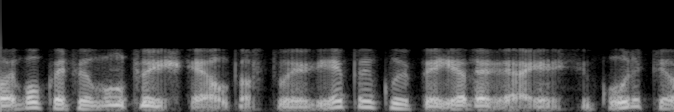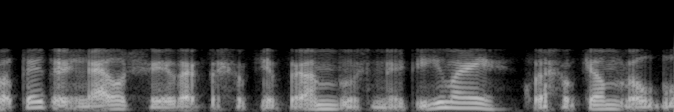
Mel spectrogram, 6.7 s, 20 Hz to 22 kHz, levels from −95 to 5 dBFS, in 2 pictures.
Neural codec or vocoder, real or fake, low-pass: autoencoder, 44.1 kHz, a latent of 192 numbers a frame, MeloTTS; fake; 3.6 kHz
